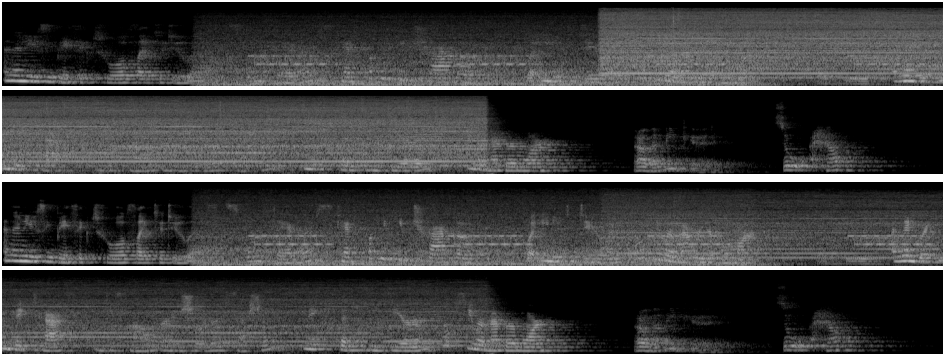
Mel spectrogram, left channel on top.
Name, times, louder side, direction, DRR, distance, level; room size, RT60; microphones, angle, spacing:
voice 1, 0.0-7.7 8.6-14.9, right 2 dB, 60° right, 3 dB, 0.5 m, -33 dB
sound 1, 1.9-7.5, right 1 dB, 35° right, 1.0 m, -34 dB
sound 2, 2.5-3.2 4.5-5.2 6.5-7.2 8.5-9.2, right 3 dB, ahead, 0.5 m, -35 dB
sound 3, 6.0-14.3, left 8 dB, 90° left, 0.3 m, -29 dB
voice 2, 8.1-8.7 15.7-16.5 17.1-17.8, left 2 dB, 60° left, 2 dB, 0.7 m, -37 dB
5.7 x 4.0 x 2.3 m, 1.3 s
head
